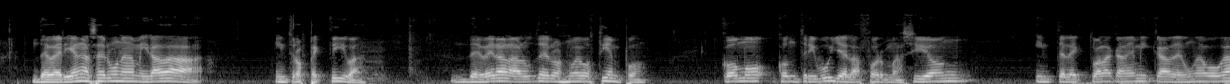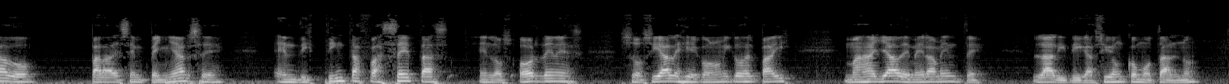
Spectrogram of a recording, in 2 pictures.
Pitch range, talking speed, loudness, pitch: 105-130 Hz, 110 wpm, -19 LUFS, 120 Hz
